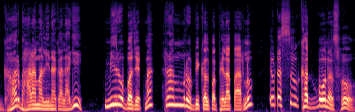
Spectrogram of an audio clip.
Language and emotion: Nepali, surprised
